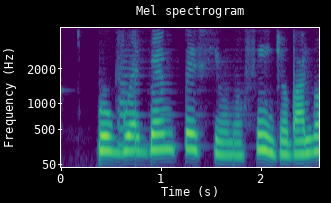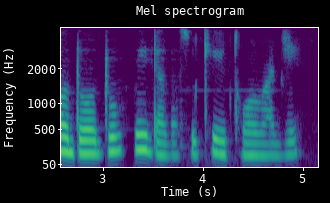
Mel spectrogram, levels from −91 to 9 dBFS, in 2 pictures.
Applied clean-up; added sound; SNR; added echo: neural mask model DeepFilterNet 3.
